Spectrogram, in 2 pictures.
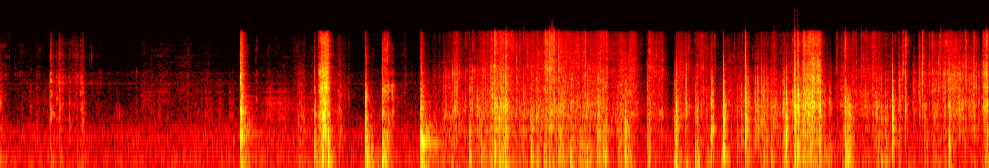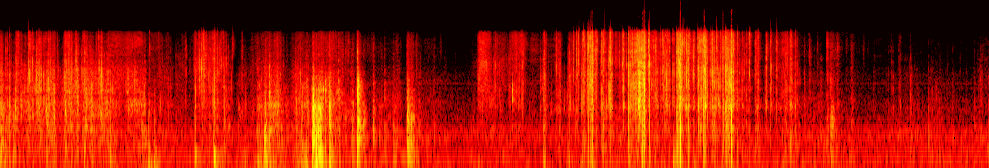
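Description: Plastic wrap and cardboard card-box packaging being torn open and crinkled as a sealed Panini Phoenix football card box is unwrapped, with a couple of sharp clicks about four and five seconds in. Long stretches of dense crinkling and tearing follow as the packs are handled and torn open.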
